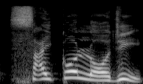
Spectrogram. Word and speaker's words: psychology: साइकोलॉजी। क्या पढ़ेंगे? साइकोलॉजी। यहां पे P जो है ना साइलेंट है।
